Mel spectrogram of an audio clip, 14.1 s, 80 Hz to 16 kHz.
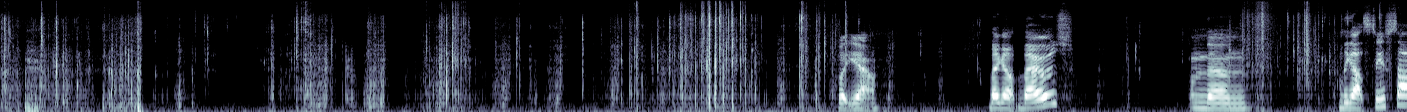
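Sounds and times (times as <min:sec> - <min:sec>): crunchy chewing: 0:00.0 - 0:09.9, 0:10.7 - 0:11.9.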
